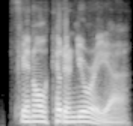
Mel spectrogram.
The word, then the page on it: phenylketonuria: American English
